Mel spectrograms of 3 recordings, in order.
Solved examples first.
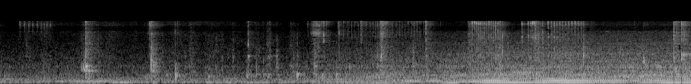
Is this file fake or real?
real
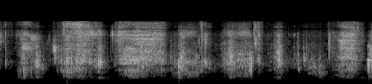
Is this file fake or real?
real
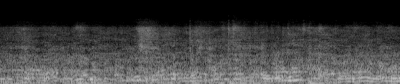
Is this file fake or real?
fake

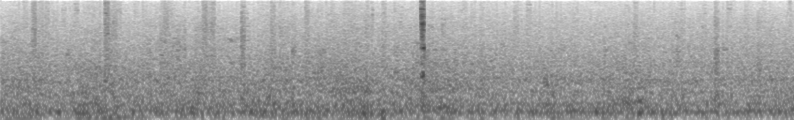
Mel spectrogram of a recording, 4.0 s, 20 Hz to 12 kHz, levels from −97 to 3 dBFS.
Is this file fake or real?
real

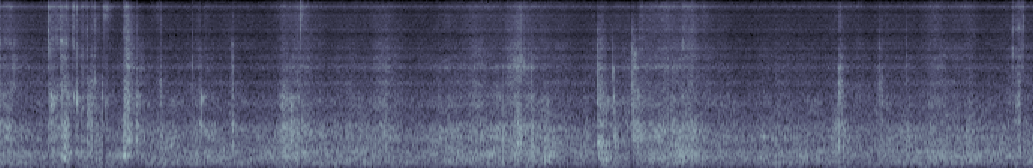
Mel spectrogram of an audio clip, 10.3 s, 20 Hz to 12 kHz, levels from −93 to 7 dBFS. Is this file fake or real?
fake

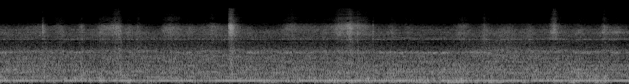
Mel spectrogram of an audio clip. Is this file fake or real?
fake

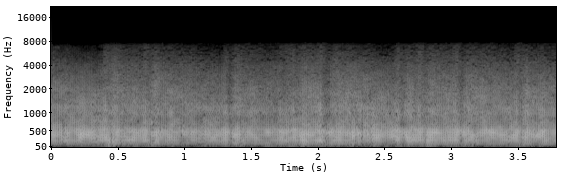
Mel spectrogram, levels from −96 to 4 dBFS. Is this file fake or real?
fake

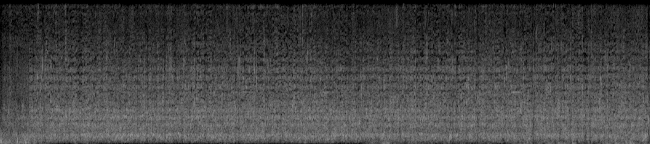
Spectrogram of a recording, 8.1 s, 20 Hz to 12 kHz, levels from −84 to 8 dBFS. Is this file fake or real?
real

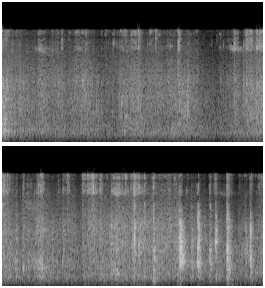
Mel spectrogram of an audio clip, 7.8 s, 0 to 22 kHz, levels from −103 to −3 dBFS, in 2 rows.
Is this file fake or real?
real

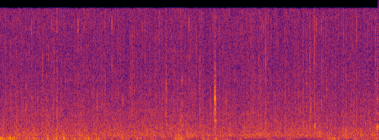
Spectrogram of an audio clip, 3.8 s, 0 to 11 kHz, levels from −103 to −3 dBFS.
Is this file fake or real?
real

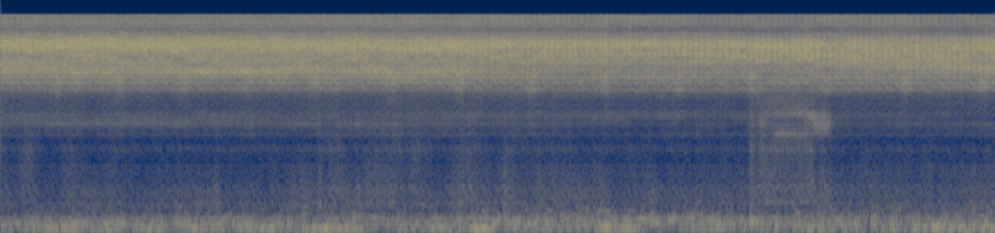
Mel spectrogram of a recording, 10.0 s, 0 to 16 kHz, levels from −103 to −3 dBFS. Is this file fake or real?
fake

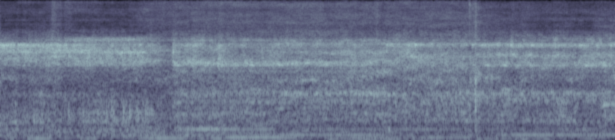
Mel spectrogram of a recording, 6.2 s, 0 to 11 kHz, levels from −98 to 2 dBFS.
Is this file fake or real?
fake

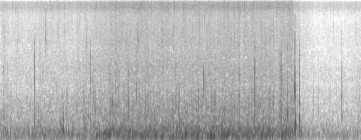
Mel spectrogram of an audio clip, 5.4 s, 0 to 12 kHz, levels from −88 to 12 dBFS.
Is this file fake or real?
real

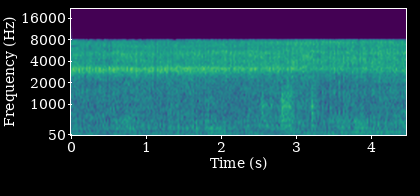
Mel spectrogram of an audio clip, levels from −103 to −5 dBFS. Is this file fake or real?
real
